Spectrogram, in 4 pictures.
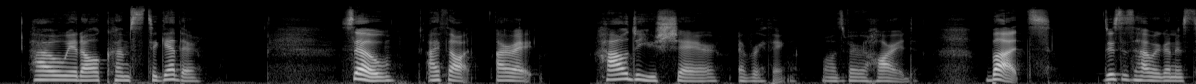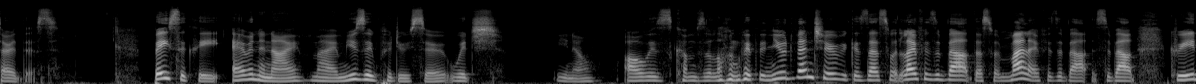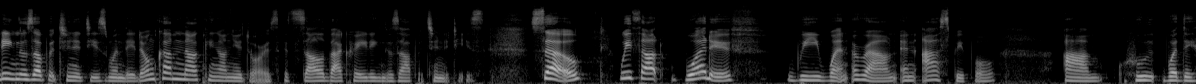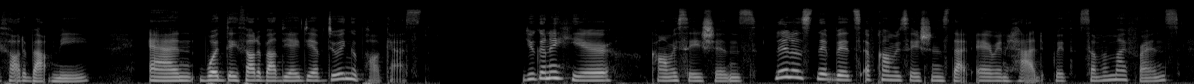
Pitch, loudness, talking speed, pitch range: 180 Hz, -27 LUFS, 155 wpm, 160-210 Hz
